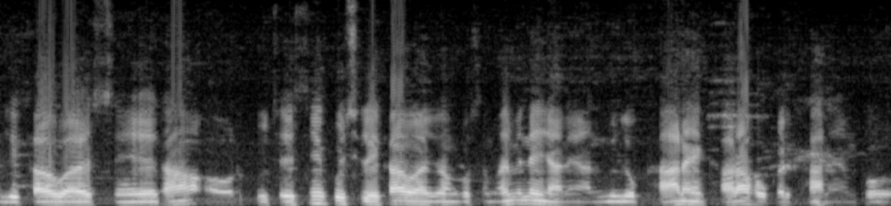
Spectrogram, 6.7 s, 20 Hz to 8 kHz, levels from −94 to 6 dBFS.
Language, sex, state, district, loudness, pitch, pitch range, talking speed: Hindi, male, Bihar, Muzaffarpur, -15 LUFS, 105 Hz, 100-120 Hz, 270 wpm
